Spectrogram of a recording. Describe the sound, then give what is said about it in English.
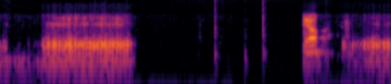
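A man gives a loud, rasping snore lasting over a second, followed by a few faint clicks and a brief voiced sound, then muffled talking starts near the end. “I think he's snoring.”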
